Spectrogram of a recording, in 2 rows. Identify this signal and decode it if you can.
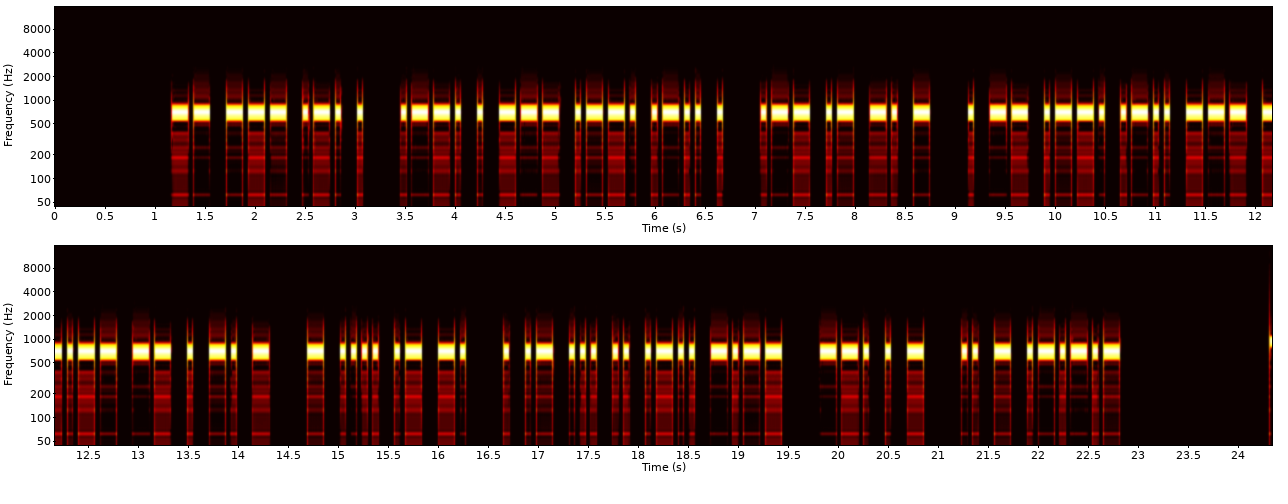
Morse code, heard as a keyed tone, about 22 wpm, 700 Hz. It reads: MORE PEOPLE WANT EMPLOYMENT THAN EASILY GET IT.
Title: Sentences from Top 1500 Words 22wpm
